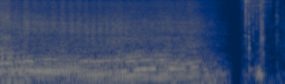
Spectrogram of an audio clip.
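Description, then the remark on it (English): Race car engines rev in a loud, continuous roar for nearly three seconds, then cut off abruptly, followed by a brief metallic rattle. “Start your engines.”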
